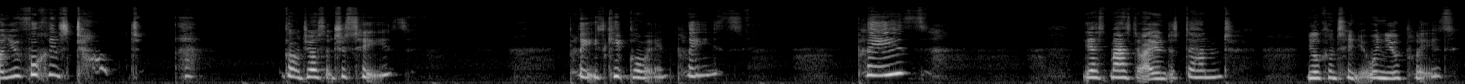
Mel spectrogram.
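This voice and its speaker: Woman acting a very high-voiced submissive, pleading lover. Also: exaggerated voice. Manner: breathy moaning and begging. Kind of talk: erotic audio roleplay.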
